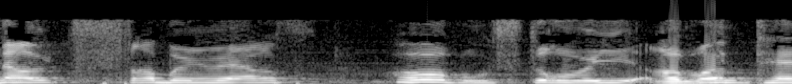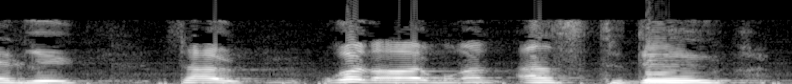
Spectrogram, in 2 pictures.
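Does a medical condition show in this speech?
Yes: cerebral palsy; discovered at age 2.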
